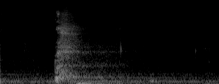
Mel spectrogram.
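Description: A short, breathy huff of air close to the microphone about half a second in, fading within half a second, over a faint steady hum.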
